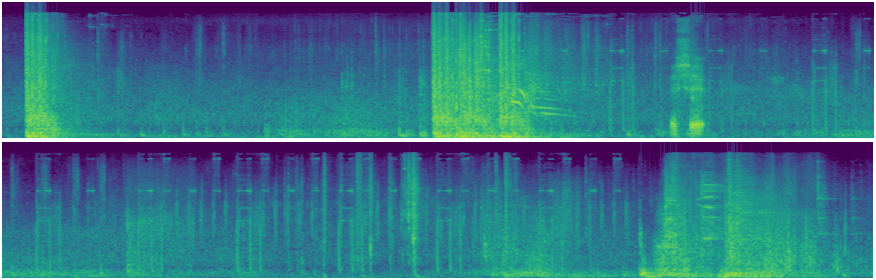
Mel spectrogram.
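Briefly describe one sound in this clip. Gunfire rattles off in short, loud bursts.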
